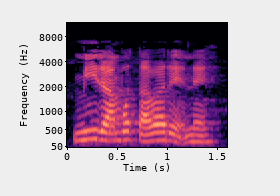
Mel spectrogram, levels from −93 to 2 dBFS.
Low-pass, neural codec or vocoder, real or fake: 7.2 kHz; none; real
